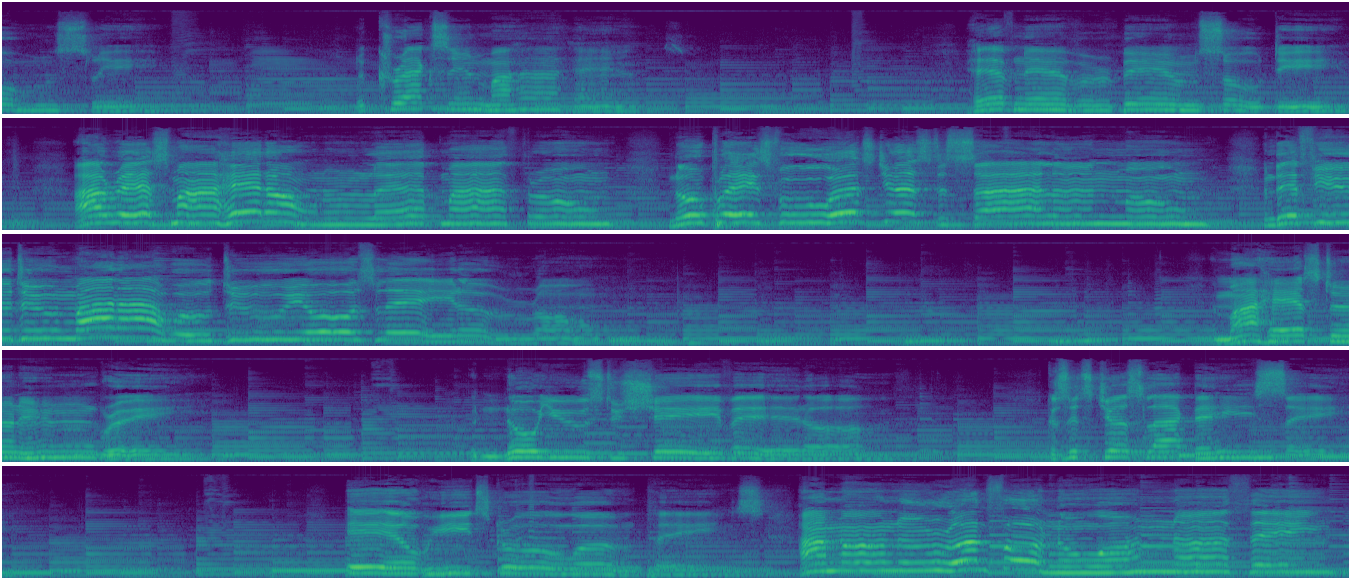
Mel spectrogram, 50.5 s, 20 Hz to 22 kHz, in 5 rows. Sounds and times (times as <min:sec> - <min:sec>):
Music: 0:00.0 - 0:50.5.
